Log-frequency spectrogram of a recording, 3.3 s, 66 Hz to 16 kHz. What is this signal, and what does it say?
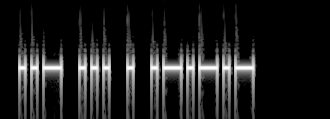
Morse code, heard as a keyed tone, about 20 wpm, 700 Hz. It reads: USE.
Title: Sentences from Top 1000 Words - Review Part 6 - 20wpm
